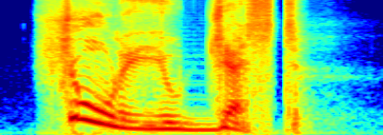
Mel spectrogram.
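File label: English male, voice; Pirates Of The Caribbean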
